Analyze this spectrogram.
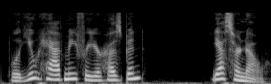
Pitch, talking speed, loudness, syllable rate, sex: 210 Hz, 200 wpm, -18 LUFS, 5.8 syllables/s, female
